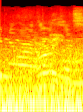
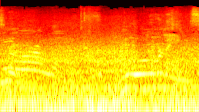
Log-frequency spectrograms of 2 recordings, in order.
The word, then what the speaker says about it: New Orleans: Say New Orleans. New Orleans.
